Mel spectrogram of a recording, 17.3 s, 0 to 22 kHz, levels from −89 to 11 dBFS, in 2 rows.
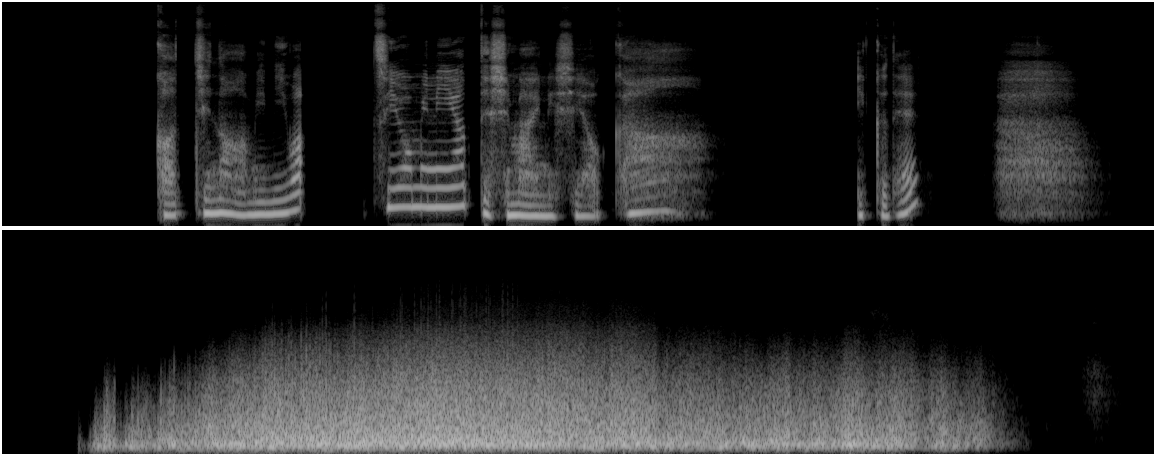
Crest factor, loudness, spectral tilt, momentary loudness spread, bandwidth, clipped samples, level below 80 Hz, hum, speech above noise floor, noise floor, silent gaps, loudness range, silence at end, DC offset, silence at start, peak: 16 dB; -26 LUFS; -7.5 dB/octave; 20 LU; 15.5 kHz; under 0.1%; -58 dBFS; none; 51 dB; -82 dBFS; 5.53-6.41 s, 8.36-9.20 s; 19 LU; 1.2 s; under 0.1%; 1.15 s; -10 dBFS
